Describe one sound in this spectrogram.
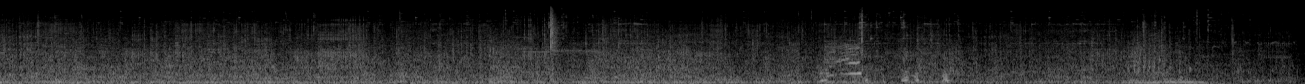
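A horse-drawn stagecoach rattles over rocky ground.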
